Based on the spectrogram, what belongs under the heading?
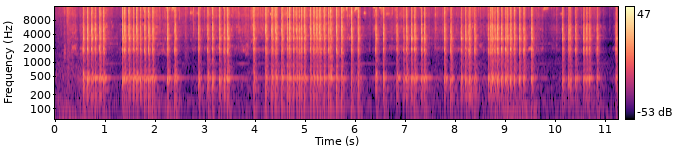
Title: Bad bearings making music peterbilt steer axle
